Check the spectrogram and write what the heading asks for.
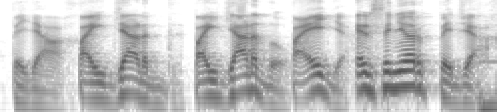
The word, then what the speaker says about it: Paillard: Le pido a mi primo que lo pronuncie para no arriesgarme. Jean-François Paillard.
